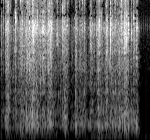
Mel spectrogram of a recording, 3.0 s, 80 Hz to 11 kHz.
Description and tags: LEGO Rustle v001
Moving my hand slowly through the lego. To give the effect of lots of bricks settling
debri, Lego, rustling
